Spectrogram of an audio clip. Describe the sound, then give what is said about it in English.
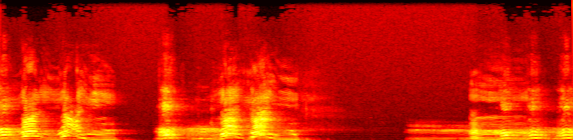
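A person imitates a dog, letting out a string of exaggerated vocal barks and yelps in three loud bursts separated by short pauses. “You like that dog?”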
